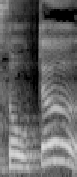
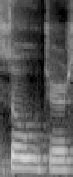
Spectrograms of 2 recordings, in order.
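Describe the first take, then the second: First: "soldier" with a heavy, drawn-out final JER; mock wrong "soldier", so-JERR; overdone mispronunciation. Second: "soldiers" with a light ending and audible final S; SOLE-jers, S clearly sounded; correct plural ending. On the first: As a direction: exaggerate the last syllable of "soldier" as a Thai-toned "jer". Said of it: "ไม่อ่าน soldier ไม่ ไม่ต้องเจอขนาดนั้น". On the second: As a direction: finish "soldiers" on a clear hissed S. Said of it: "มี S ไหม ถ้ามี S ใส่". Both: Shown as a demonstration.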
